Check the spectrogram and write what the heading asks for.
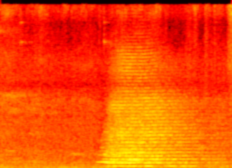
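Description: A train horn sounds one steady, level-pitched blast of about a second, starting halfway through.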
